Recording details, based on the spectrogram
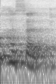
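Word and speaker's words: hustle: आप बताएंगे क्या बोलेंगे इसको, हसल। जब टी छोड़ देंगे तो क्या बन जाएगा ये, हसल, यानी भीड़ भाड़ वाला इलाका जो होता है उसको बोलेंगे।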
